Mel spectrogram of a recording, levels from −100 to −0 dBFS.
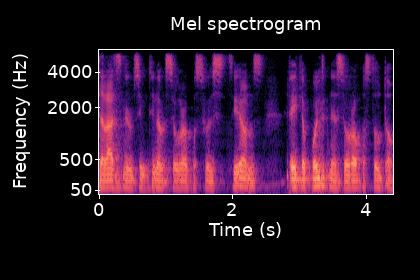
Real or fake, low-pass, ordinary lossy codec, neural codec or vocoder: fake; 5.4 kHz; Opus, 64 kbps; codec, 16 kHz, 1 kbps, FunCodec, trained on LibriTTS, 50 frames a second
